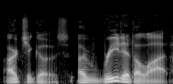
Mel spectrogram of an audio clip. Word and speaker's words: Archegos: I have been saying Archegos, which seems quite appropriate in that their egos seemed to be pretty arch until they collapsed.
